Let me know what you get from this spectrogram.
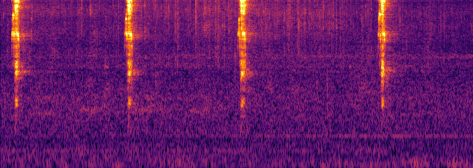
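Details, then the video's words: Squirrel giving four sharp, clicky chirps at slightly uneven gaps of just over a second, with a quiet steady hum underneath. "Squirrel Chirping Sounds"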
